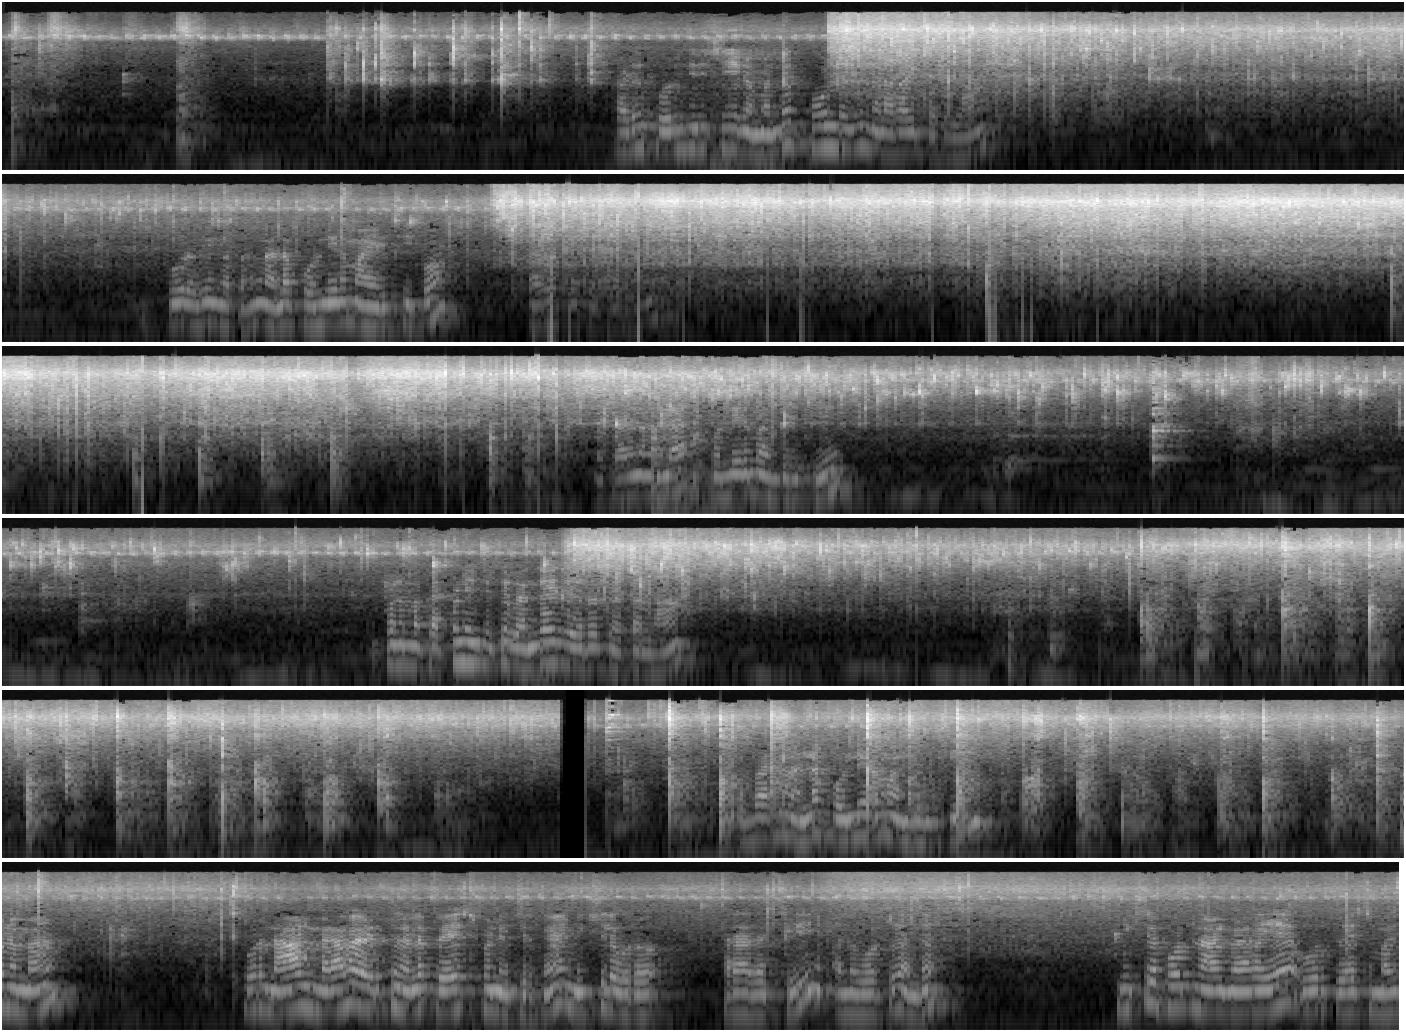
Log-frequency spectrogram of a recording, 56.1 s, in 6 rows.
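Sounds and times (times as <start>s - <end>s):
food sizzling in hot oil: 2.1s - 4.2s, 5.4s - 56.0s
metal spatula stirring: 34.7s - 40.6s, 41.3s - 46.8s.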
